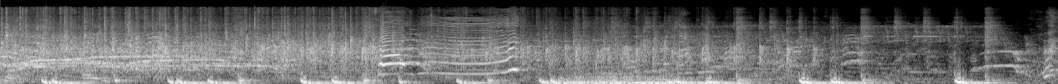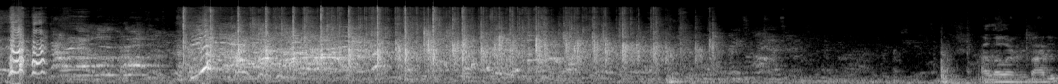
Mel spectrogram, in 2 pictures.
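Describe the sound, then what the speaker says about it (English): An audience at a 2015 spoken word event claps, cheers and whoops loudly, with children's shrieks and shouting voices mixed in; the noise peaks early, then gradually thins and fades toward the end. "Either you guys have to clap longer, or y'all need to walk faster."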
